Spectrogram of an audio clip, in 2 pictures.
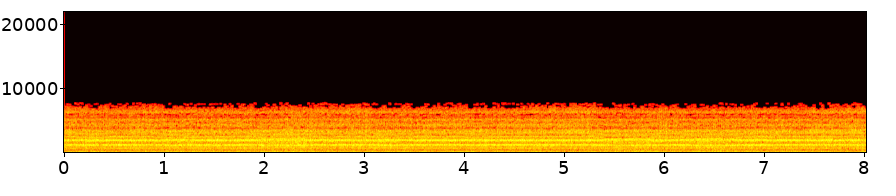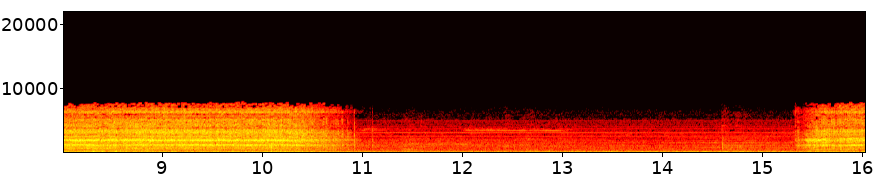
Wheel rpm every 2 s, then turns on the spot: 160, 160, 160, 160, 160, 30, 0, 30.
none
